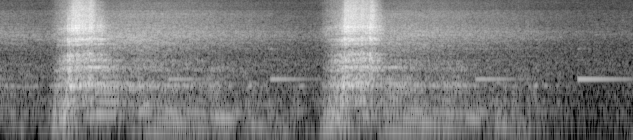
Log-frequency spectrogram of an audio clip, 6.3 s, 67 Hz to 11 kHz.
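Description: A 2014 Range Rover Sport Supercharged engine gives two sharp, gurgling revs a few seconds apart, each swelling quickly and then settling back to a loud, steady idle.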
